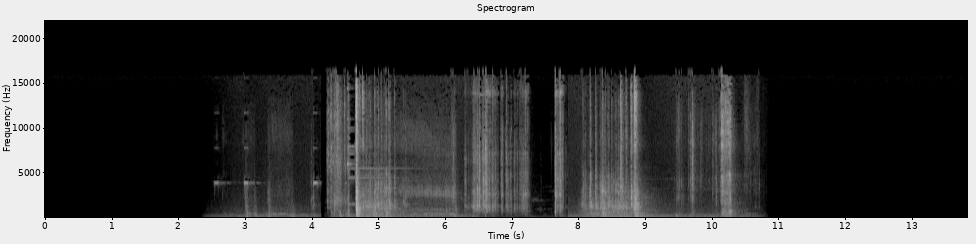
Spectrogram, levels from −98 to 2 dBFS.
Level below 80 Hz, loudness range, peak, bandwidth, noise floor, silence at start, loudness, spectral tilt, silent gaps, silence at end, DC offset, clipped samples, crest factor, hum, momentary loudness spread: -66 dBFS; 17 LU; -6 dBFS; 17 kHz; under -90 dBFS; 2.55 s; -36 LUFS; -1 dB/octave; none; 3.15 s; under 0.1%; under 0.1%; 36 dB; none; 24 LU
